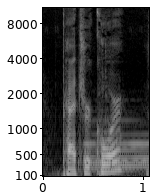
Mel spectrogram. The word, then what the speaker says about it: petrichor: Petrichor, is that cool. – the right pronunciation of that word? – Yep.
